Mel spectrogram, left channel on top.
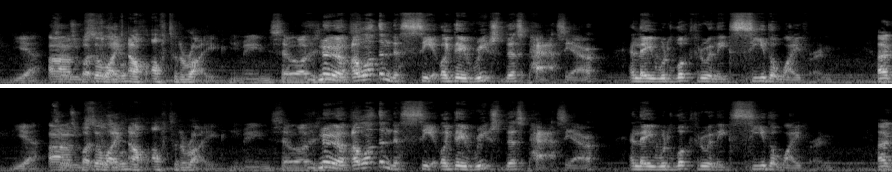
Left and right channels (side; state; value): right; quieter; 4.0 dB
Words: Yeah. So like Off to the right. You mean? So no. I want them to see it. Like they reach this pass, yeah, and they would look through and they'd see the wyvern.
